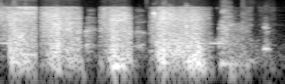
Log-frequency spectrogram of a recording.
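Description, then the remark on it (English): Chords slammed on an unplugged electric guitar: five or six harsh, thin, buzzy strums in a quick uneven rhythm, each a bright percussive scrape of strings with little ringing tone. “Me slamming chords out on my guitar, it but just, not actually trying to. It sounds like the guitar isn't on.”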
